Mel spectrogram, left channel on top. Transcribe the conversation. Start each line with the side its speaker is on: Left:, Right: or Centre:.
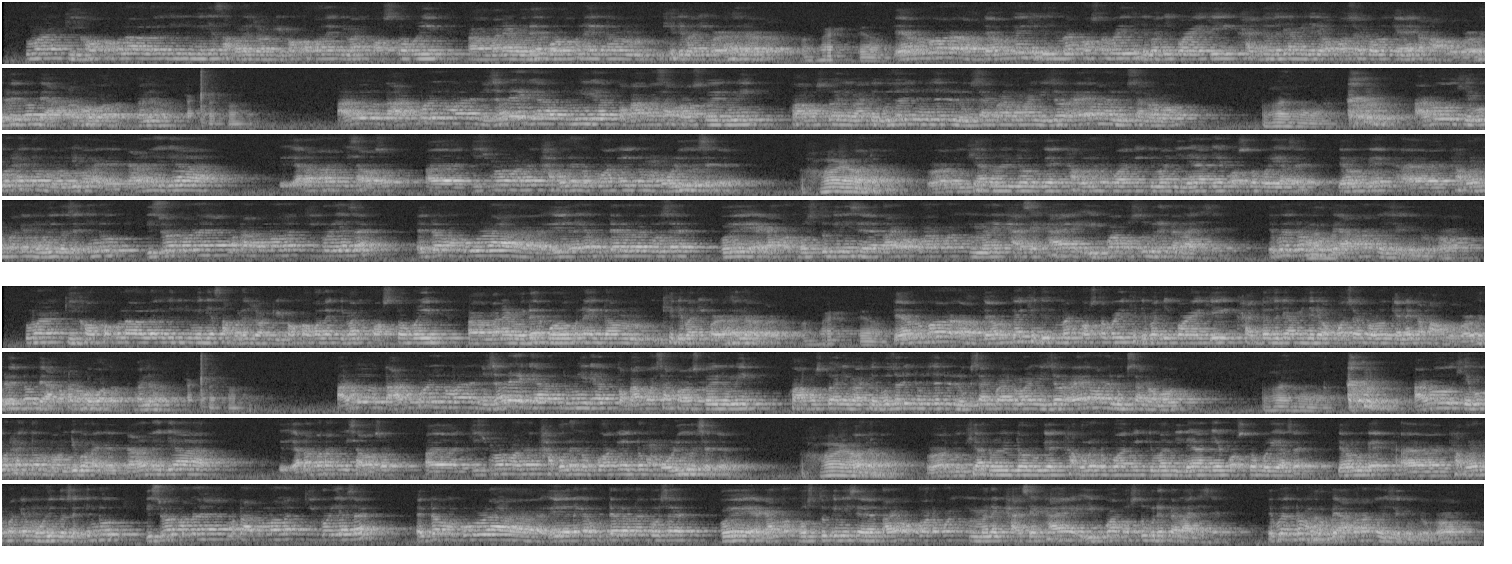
Right: তোমাৰ কৃষকসকললৈ যদি তুমি এতিয়া চাবলৈ যোৱা কৃষকসকলে কিমান কষ্ট কৰি। অ' মানে ৰ'দে বৰষুণে একদম খেতি বাতি কৰে হয়ে নহয় বাৰু?
Centre: হয় অ'।
Right: তেওঁলোকৰ তেওঁলোকে খেতি ইমান কষ্ট কৰি খেতি বাতি কৰে সেই খাদ্য যদি আমি যদি অপ অপচয় কৰোঁ কেনে কথা হ'ব বাৰু, সেইটো একদম বেয়া কথা নহ'ব জানোঁ হয় নে নহয়?
Centre: হয় অ
Right: আৰু তাৰ উপৰিও তোমাৰ নিজৰে এতিয়া তুমি এতিয়া টকা পইচা খৰচ কৰি তুমি। খোৱা বস্তু আনিবা সেইবোৰ যদি তুমি যদি লোকচান কৰা, তোমাৰ নিজৰহে মানে লোকচান হ'ব।
Centre: হয়, হয়। অ'।
Right: <inaudible> আৰু সেইবোৰ কথা একদম মন দিব লাগে কাৰণ এতিয়া এটা কথা তুমি চাবাচোন। অ' কিছুমান মানুহে খাবলৈ নোপোৱাকে একদম মৰি গৈছেগে।
Centre: অ
Right: হয়
Centre: অ সেইটো
Right: নে নহয়? দুখীয়া দৰিদ্ৰ লোকে খাবলৈ নোপোৱাকে কিমান দিনে ৰাতিয়ে কষ কৰি আছে তেওঁলোকে খ-খাবলৈ নোপোৱাকে মৰি গৈছে কিন্তু। কিছুমান মানুহে আকৌ তাৰ তুলনাত কি কৰি আছে। একদম পুৰা এ, এনেকে হোটেললৈ গৈছে। গৈ এগাল মান বস্তু কিনিছে তাৰে অকমান অকমান মানে খাইছে খাই ইসোপা বস্তু গোটেই পেলাই দিছে। এইবোৰ একদম
Centre: হয়
Right: বহুত
Centre: হয়
Right: বেয়া কথা কৈছে কিন্তু অ'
